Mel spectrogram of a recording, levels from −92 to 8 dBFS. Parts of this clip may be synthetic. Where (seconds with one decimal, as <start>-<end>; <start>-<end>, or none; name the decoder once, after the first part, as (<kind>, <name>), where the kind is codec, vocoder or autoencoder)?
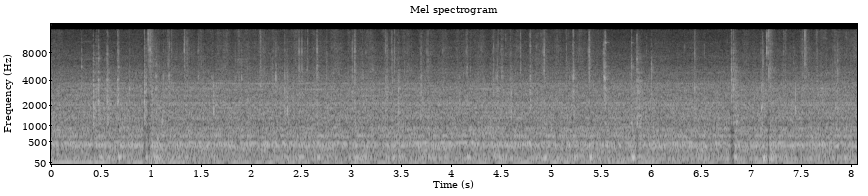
none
